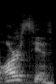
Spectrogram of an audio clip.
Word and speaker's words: Arceus: Oh, Arceus, but pronounced correctly.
